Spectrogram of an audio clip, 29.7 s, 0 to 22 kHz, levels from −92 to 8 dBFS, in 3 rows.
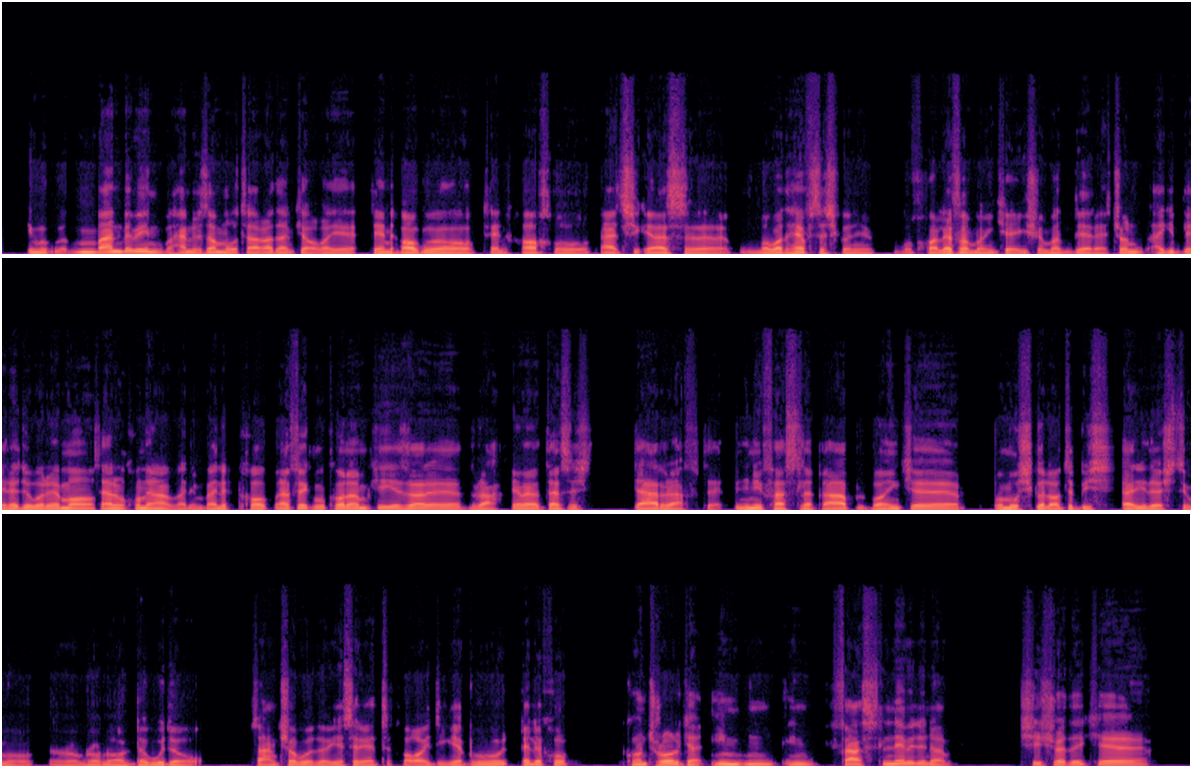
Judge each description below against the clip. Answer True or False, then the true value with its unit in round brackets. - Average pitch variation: True (4.4 semitones)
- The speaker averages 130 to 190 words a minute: True (150 wpm)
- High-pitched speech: False (100 Hz)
